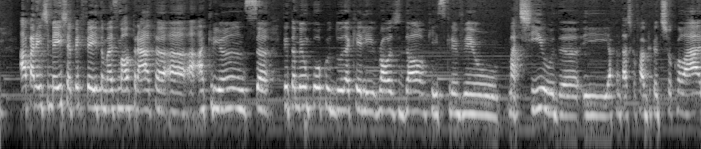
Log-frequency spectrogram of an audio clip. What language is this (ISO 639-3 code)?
por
